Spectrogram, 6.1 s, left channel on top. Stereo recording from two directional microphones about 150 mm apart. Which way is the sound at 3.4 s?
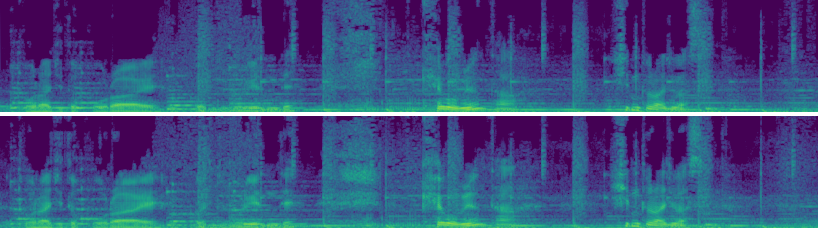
30° left (ahead or behind).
